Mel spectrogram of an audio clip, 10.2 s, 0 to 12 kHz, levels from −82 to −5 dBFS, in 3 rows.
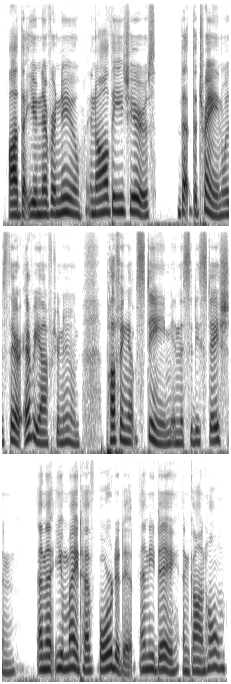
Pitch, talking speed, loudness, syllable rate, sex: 190 Hz, 205 wpm, -19 LUFS, 5.3 syllables/s, female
